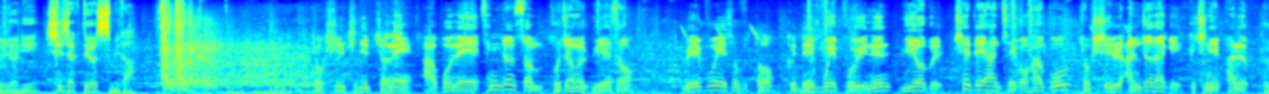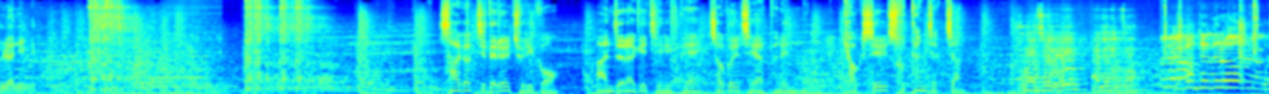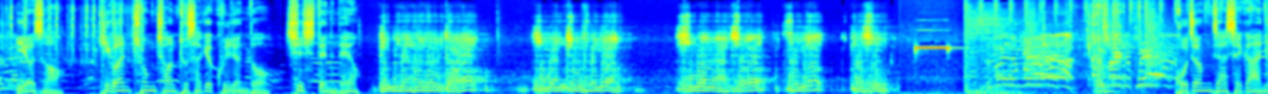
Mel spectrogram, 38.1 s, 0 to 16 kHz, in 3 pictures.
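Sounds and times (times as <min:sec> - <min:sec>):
man's voice: 0:00.0 - 0:01.4, 0:17.1 - 0:34.3, 0:35.2 - 0:38.0
background music: 0:00.0 - 0:33.8, 0:34.4 - 0:38.0
rifle shots: 0:01.6 - 0:02.5, 0:13.6 - 0:14.2, 0:15.1 - 0:16.1
high electronic beep: 0:34.5 - 0:35.1.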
